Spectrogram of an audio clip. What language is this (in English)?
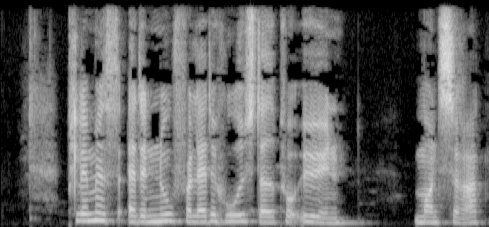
Danish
